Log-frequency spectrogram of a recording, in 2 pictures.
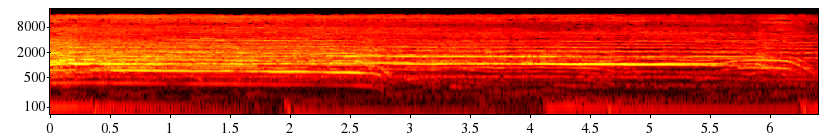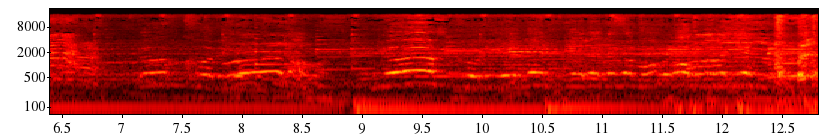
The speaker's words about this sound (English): On the count of three, I want y'all to just cut loose. One, two, three, scream!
